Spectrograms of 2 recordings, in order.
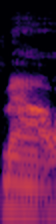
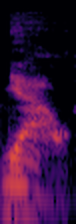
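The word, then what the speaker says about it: Miao: this is Nora Mal I believe it's pronounced Mao I mean I don't want to pronounce it meow uh m-i-a-a-o so Nora Mao I'm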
